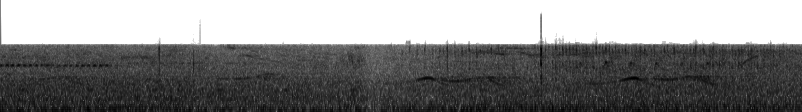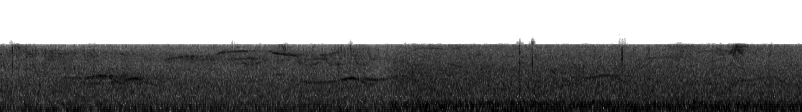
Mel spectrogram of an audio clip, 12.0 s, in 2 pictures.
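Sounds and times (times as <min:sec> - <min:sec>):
outdoor background noise: 0:00.0 - 0:12.0
bird wavering whistle: 0:03.1 - 0:05.6.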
